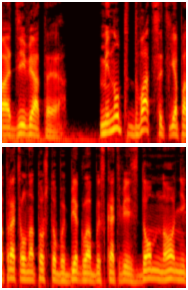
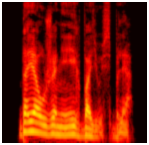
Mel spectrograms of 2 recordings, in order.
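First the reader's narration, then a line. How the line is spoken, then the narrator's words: Muttered. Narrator (Russian): пробормотал он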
